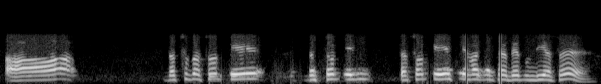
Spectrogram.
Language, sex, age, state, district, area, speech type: Dogri, male, 18-30, Jammu and Kashmir, Kathua, rural, conversation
